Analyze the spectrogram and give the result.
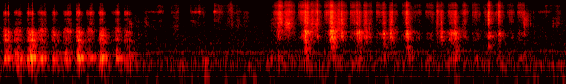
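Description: A wooden stylus scratches short strokes across the flower area of a flat scratch-art sheet, black coating over colored paper. Dry, raspy scratching comes in quick bursts at about four strokes per second. A dense run of strokes is followed by a quieter stretch, then a brighter run of scratches that fades out.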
